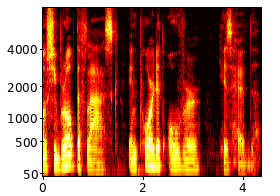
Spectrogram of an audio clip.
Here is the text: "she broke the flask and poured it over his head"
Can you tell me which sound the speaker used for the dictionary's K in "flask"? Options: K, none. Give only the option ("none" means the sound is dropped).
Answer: K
